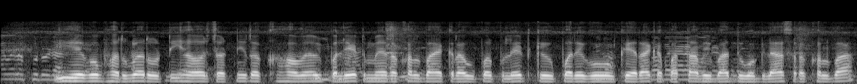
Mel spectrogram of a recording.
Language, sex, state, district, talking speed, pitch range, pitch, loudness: Bhojpuri, male, Bihar, East Champaran, 195 wpm, 135-150 Hz, 140 Hz, -13 LUFS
